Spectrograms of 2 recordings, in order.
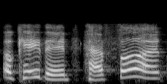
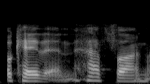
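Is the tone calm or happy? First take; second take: happy; calm. First: It is said in a very happy tone. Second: It is said in a calm, quiet tone.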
